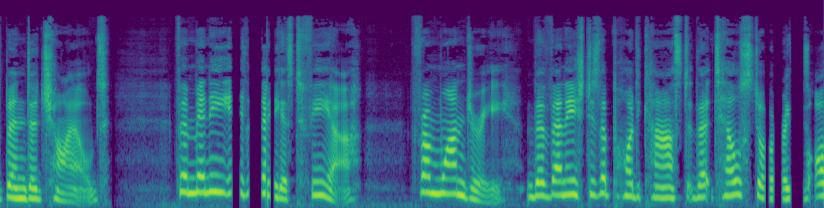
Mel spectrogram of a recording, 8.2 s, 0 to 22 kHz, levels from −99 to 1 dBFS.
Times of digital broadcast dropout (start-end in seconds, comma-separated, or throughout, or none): 2.31-2.81, 7.64-8.10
